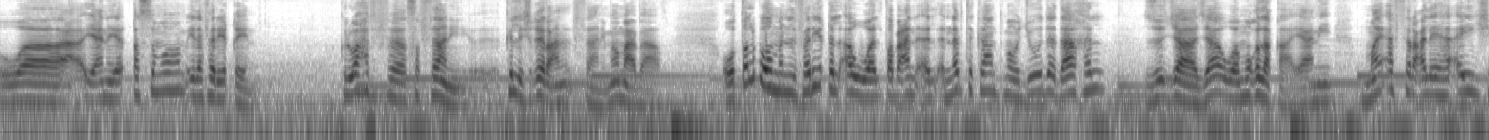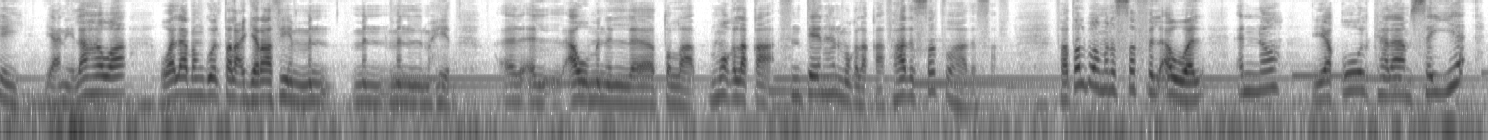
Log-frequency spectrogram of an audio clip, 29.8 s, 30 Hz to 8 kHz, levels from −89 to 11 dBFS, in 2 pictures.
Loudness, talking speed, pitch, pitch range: -22 LUFS, 130 wpm, 165 Hz, 135-195 Hz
